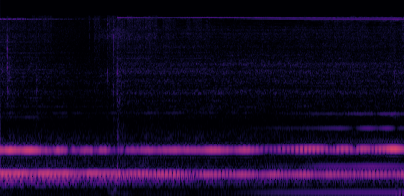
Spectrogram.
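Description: Critter & Guitari Pocket Piano synthesizer holding a steady chord of pure, sine-like electronic tones, a high note ringing above a cluster of lower ones. A low hum swells underneath in the second half.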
